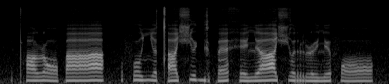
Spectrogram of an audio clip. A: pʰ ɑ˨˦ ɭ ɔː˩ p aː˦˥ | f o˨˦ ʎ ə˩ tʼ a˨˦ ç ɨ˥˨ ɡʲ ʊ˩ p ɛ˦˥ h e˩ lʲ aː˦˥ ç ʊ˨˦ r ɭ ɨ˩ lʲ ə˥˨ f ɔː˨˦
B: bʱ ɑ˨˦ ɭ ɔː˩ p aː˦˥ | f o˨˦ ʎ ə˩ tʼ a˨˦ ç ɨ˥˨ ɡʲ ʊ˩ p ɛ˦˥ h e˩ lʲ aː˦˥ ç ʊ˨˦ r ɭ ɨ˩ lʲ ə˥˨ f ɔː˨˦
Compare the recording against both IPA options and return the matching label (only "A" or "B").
A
